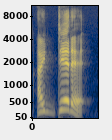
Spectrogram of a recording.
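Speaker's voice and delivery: imitating a self-satisfied player's whoop; mock triumphant cheer. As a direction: cheer as if you just nailed it. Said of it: "The moment you think".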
